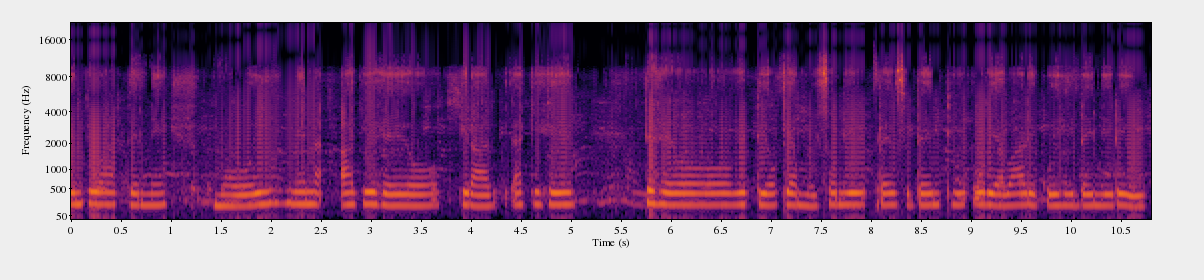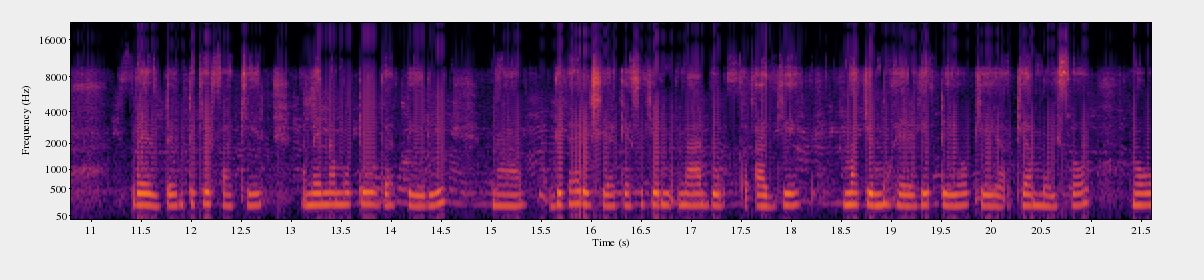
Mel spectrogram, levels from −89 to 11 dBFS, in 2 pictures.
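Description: From start to end, the speech carries gritty, coarse compression damage. The treble drops out, and the upper range sounds thin and grainy. This likely comes from Bluetooth SBC compression at a low bit pool, around 80 kbps, starving the top sub-bands of bits.

Buffer tearing runs through the whole clip too. A robotic buzz at 200 Hz rides on the speech whenever sound is present. The writer and reader of the playback buffer have drifted, so a small slice of each period replays audio from roughly 10 ms earlier, with hard joins.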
